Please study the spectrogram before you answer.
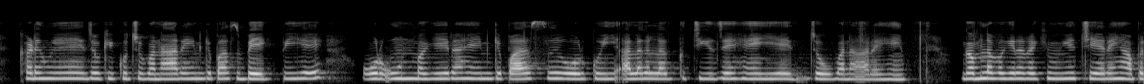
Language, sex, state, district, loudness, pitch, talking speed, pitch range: Kumaoni, female, Uttarakhand, Uttarkashi, -20 LUFS, 265 Hz, 210 wpm, 255-270 Hz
